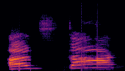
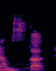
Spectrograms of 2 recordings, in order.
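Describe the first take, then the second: First: Very high, loud cry of dismay; real high-pitched yelp; loud wail. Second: Said in the usual way. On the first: Real, not acted. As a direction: yell it out high and helpless. Yells it again, then apologises for neighbors.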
